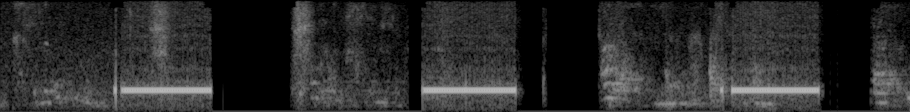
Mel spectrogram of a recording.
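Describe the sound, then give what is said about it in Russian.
A telephone ringback tone plays while a call is transferred on a sanatorium's line: three steady, mid-pitched tones about a second long at regular intervals, with muffled background sound in the gaps. “Так, это на Инну Николаевну, я вас переключу.”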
